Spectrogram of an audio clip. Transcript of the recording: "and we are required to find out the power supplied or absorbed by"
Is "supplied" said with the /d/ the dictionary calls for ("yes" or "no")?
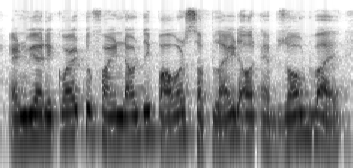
yes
